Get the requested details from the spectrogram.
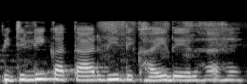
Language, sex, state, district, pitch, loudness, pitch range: Hindi, male, Uttar Pradesh, Lucknow, 200 Hz, -13 LUFS, 195-215 Hz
